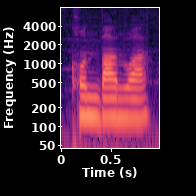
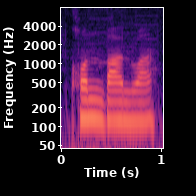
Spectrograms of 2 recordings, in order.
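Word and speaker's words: こんばんは: Konbanwa. Konbanwa.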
